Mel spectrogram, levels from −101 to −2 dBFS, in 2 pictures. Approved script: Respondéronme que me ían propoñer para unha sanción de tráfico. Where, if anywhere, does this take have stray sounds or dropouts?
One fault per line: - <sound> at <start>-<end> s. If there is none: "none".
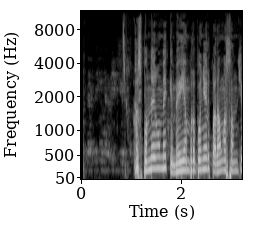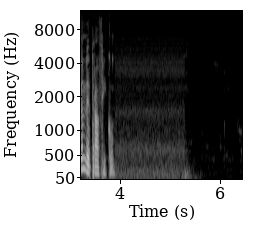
none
